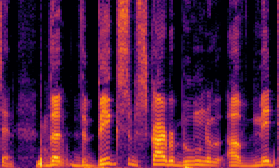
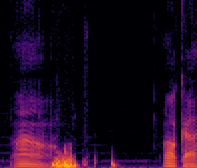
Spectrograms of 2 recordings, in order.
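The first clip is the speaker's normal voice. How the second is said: soft, downcast, deflated, sad-sounding voice; 7 semitones lower, 7 dB quieter than usual. Answering another player who says the joke came from them: sad. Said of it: "why did you sound so sad?".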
